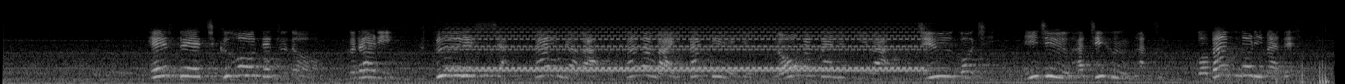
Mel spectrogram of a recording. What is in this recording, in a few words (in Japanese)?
平成筑豊鉄道乗換え放送, 非常にトーンの高い放送; 行橋; 初期型にも引けを取らない、非常にトーンの高い放送でした。なお、このタイプの放送は、行先種別→時刻の順で放送されます。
